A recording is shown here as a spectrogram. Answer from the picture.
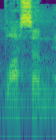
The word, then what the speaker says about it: Blosxom: Now, it seemed appropriate for Rail to come up with that because he wrote a blogging engine that I can't pronounce, Blossom. – Blossom.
